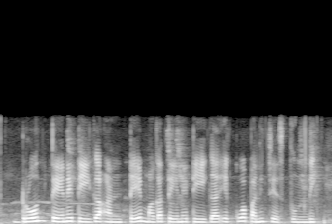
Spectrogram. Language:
Telugu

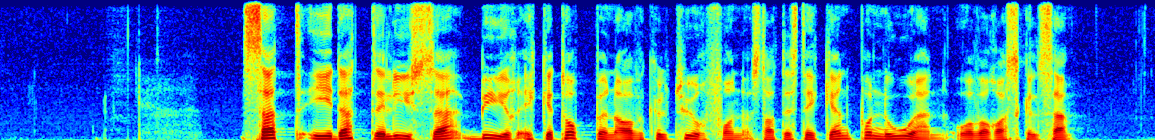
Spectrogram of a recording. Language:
Norwegian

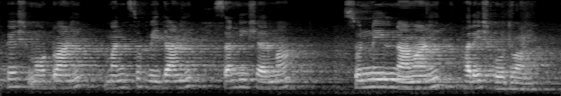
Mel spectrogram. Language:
Sindhi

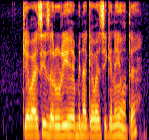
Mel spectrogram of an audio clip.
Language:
Magahi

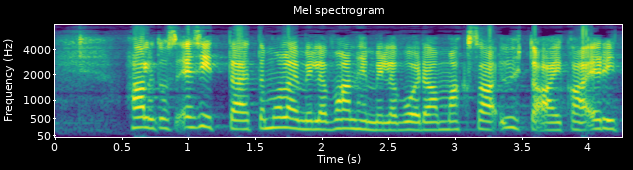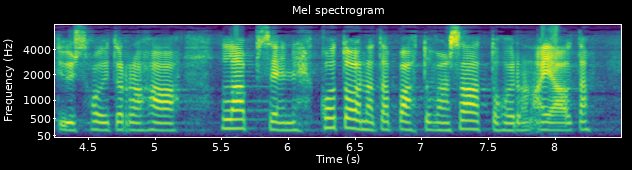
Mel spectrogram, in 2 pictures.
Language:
Finnish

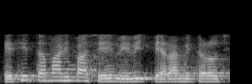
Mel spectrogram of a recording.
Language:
Gujarati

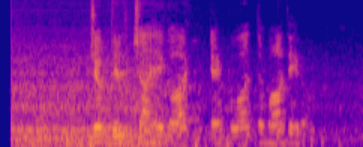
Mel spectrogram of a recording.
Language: Urdu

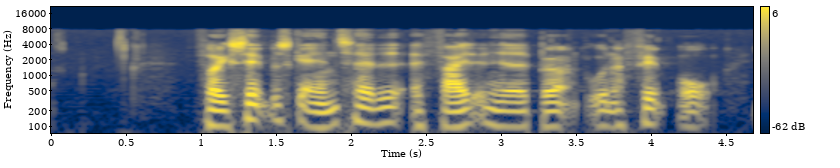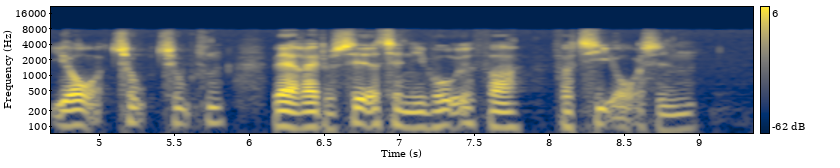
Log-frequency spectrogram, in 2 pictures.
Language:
Danish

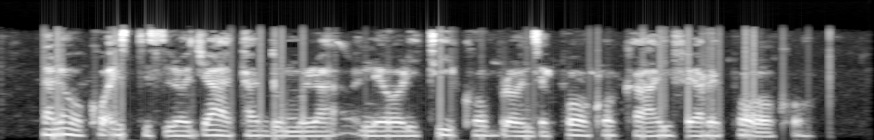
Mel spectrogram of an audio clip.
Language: Esperanto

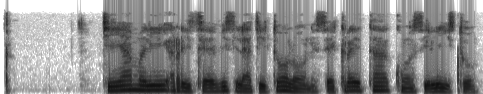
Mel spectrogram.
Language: Esperanto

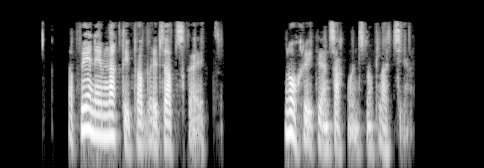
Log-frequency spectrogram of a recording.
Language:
Latvian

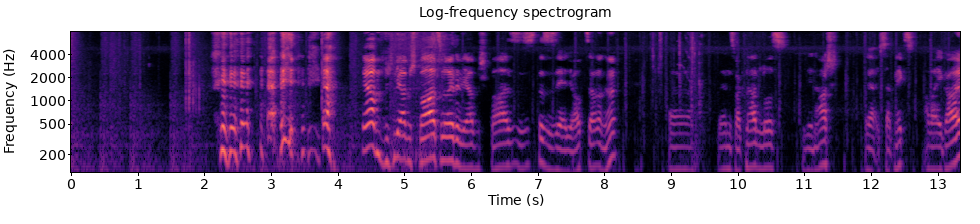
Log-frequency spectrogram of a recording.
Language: German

